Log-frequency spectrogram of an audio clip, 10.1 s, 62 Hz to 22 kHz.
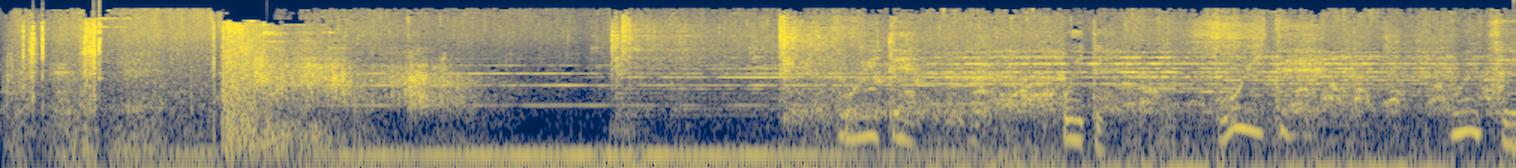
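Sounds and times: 
steady low hum: 0:00.0 - 0:10.0
gunshots from a gun: 0:01.4 - 0:02.9
laughter: 0:06.1 - 0:10.0
speech: 0:07.1 - 0:07.5, 0:08.2 - 0:09.0, 0:09.7 - 0:10.0.

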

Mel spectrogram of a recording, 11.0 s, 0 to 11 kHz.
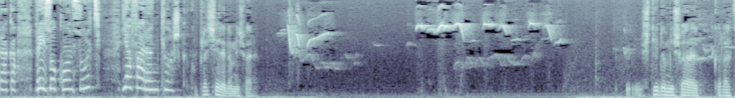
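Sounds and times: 
speech: 0:00.0 - 0:03.9, 0:09.7 - 0:11.0
faint low hum: 0:00.0 - 0:11.0
caged nightingale chirping and whistling: 0:04.2 - 0:08.6, 0:09.2 - 0:11.0.

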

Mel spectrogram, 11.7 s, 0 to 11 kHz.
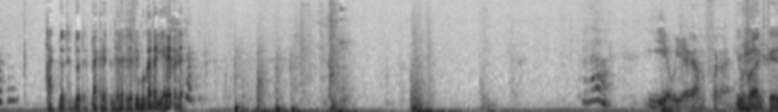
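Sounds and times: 
speech: 0:00.0 - 0:03.0, 0:10.5 - 0:11.6
sharp knocks on a door: 0:03.5 - 0:04.7, 0:09.9 - 0:10.3.

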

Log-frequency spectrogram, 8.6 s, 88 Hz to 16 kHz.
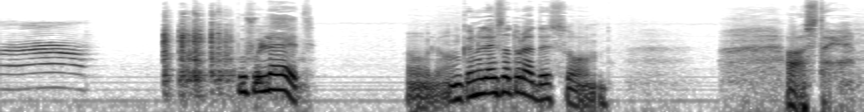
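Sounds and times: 
cat meowing: 0:00.0 - 0:01.0
speech: 0:02.4 - 0:03.2, 0:04.1 - 0:06.2, 0:07.9 - 0:08.6.

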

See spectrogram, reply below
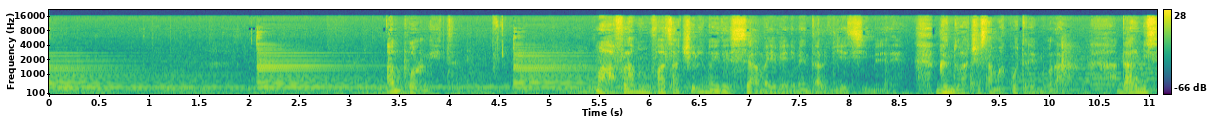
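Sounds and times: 
sustained ringing tone: 0:00.0 - 0:07.7
bright clock chime striking the hour: 0:00.0 - 0:07.8
clock ticking: 0:00.0 - 0:11.0
speech: 0:03.4 - 0:04.2, 0:05.5 - 0:11.0.

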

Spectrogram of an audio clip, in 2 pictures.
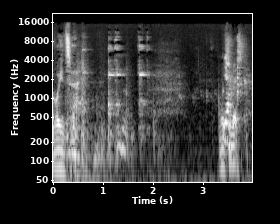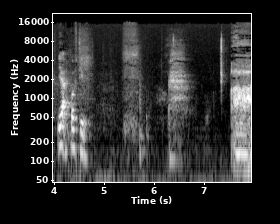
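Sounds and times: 
speech: 0:00.0 - 0:00.7, 0:03.4 - 0:04.8
glass clinking as a glass of cold water is served: 0:00.6 - 0:02.1.

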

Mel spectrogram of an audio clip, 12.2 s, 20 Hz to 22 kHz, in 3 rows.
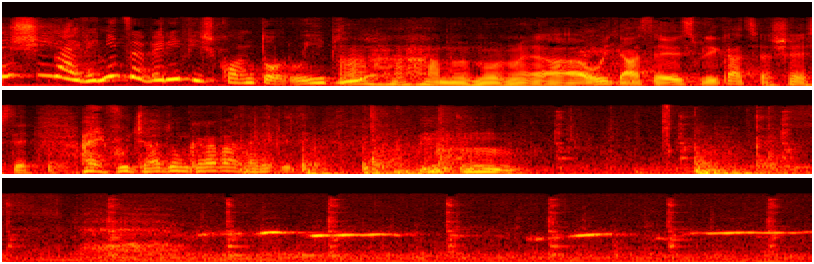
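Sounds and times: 
speech: 0:00.0 - 0:06.9
person whistling a tune indoors: 0:09.1 - 0:12.1.

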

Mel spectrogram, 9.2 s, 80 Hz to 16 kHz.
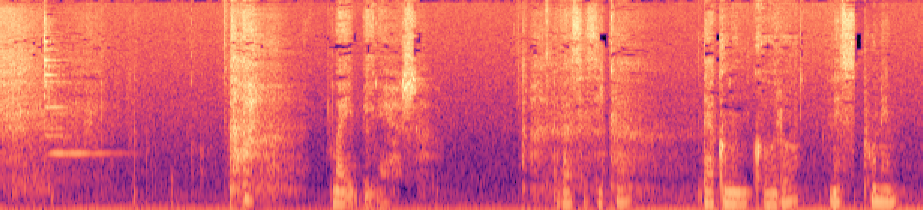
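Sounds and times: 
wine glasses clinking in a toast: 0:00.4 - 0:01.3
speech: 0:03.3 - 0:04.2, 0:05.6 - 0:09.1.

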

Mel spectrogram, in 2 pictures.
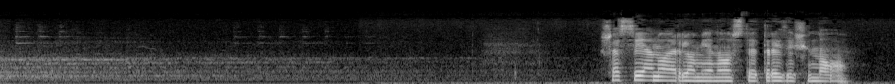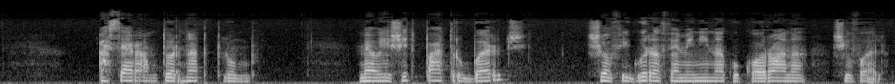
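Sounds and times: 
screeching tones: 0:00.0 - 0:07.8
tram low rumble: 0:00.0 - 0:08.9
tram electric whine: 0:00.0 - 0:09.0
speech: 0:06.0 - 0:08.6, 0:10.2 - 0:11.6, 0:12.5 - 0:17.8.

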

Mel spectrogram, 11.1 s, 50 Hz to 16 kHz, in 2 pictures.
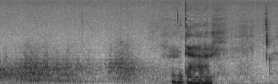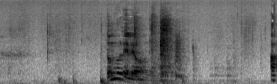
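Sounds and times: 
thunder rumble of an approaching storm: 0:00.0 - 0:10.1
speech: 0:03.4 - 0:04.5, 0:07.7 - 0:08.9.

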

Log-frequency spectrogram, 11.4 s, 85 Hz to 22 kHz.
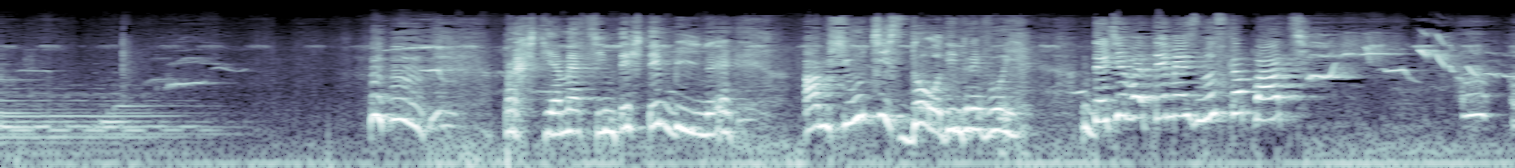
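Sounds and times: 
steady low humming background: 0:00.0 - 0:08.2
small birds singing in a forest: 0:00.0 - 0:11.3
speech: 0:03.0 - 0:10.0, 0:11.0 - 0:11.3.

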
